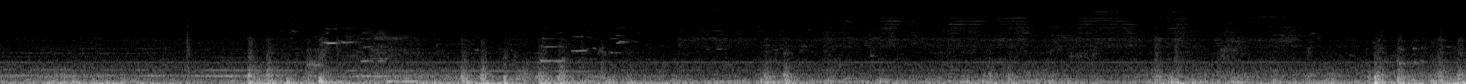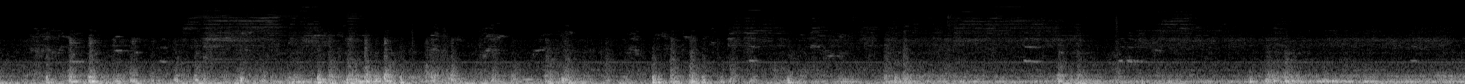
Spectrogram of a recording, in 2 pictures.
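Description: Running sound heard inside a JR Central 383 series electric multiple unit motor car at speed: a steady wheel-and-rail rumble with frequent irregular clacks from the track. In the first six seconds or so, pitched tones from the Toshiba GTO inverter traction motors can be heard under the rumble.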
